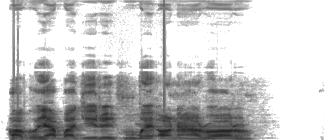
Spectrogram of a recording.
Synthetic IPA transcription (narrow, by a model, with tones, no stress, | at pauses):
ɔ˦ɡʊ˨ja˦ɡ͡ba˨d͡ʒi˨ɾi˨ŋ͡m̩˨ɡ͡be˨ʔɔ˦na˨a˨ɾʊ˦ɔ˦ɾʊ˦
